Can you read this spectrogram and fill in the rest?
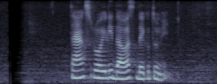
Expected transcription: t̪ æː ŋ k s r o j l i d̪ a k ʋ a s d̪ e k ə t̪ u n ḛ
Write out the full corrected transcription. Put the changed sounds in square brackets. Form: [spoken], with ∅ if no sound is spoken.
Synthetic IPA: t̪ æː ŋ k s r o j l i d̪ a [∅] ʋ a s d̪ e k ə t̪ u n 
